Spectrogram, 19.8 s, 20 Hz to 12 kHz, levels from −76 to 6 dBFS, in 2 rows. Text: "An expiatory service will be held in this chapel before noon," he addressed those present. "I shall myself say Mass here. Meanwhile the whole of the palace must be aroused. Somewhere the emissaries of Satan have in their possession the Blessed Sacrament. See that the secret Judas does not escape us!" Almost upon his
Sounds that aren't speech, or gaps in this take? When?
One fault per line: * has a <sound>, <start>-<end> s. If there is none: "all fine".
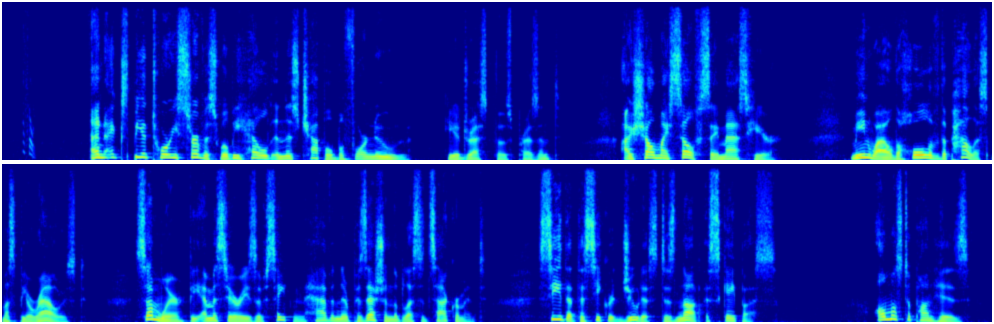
* has a chirp, 0.2-0.3 s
